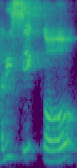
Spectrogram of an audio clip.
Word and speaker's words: risiko: Jadi kalau tulisannya risiko, membacanya pun risiko.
